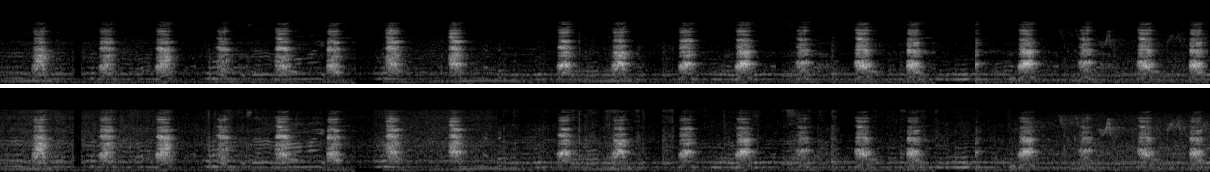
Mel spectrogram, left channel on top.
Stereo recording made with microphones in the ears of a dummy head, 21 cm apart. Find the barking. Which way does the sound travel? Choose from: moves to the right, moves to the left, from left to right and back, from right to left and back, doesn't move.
moves to the left.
